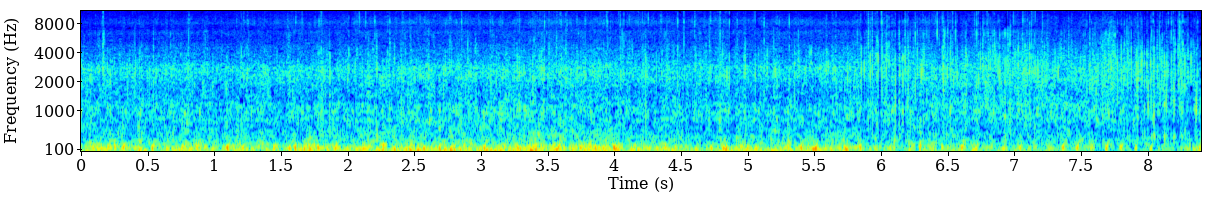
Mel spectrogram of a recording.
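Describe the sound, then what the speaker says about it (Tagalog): Heavy rain pours onto a small fishing boat at sea off the Philippines, a dense, steady roar of droplets with wind buffeting and a low engine rumble underneath throughout. "Lakas ang ulan."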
